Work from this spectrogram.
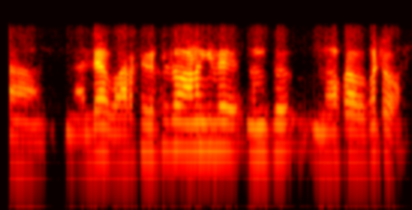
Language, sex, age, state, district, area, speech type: Malayalam, male, 60+, Kerala, Idukki, rural, conversation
